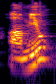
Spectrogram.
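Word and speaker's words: μ: This is pronounced as mu.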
